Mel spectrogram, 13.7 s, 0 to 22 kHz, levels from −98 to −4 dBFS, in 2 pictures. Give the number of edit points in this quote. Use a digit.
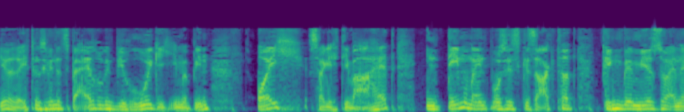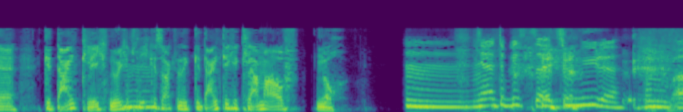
1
